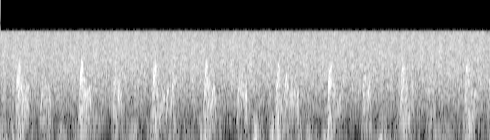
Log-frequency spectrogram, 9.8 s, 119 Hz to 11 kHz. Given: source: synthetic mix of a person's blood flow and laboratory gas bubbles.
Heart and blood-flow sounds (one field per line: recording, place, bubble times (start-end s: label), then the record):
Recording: Doppler ultrasound of blood flow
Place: precordium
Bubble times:
no bubbles
From the record:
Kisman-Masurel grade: 000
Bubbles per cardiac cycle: 0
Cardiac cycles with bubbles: 0%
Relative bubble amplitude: no bubbles discernible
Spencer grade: 0 (complete lack of bubble signals)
